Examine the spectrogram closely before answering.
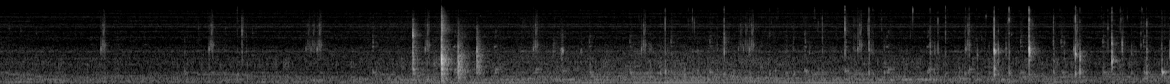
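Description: A raw egg tipped into a mixing bowl and beaten with a silicone spatula: wet squishing and stirring, with a cluster of sharp clicks about four seconds in and scattered taps of the spatula against the bowl near the end.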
